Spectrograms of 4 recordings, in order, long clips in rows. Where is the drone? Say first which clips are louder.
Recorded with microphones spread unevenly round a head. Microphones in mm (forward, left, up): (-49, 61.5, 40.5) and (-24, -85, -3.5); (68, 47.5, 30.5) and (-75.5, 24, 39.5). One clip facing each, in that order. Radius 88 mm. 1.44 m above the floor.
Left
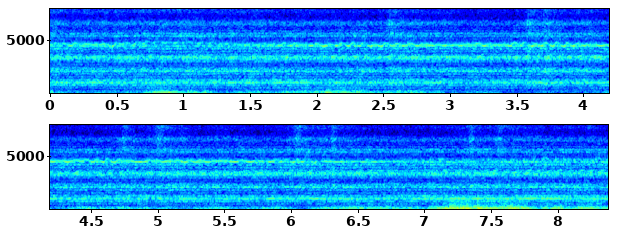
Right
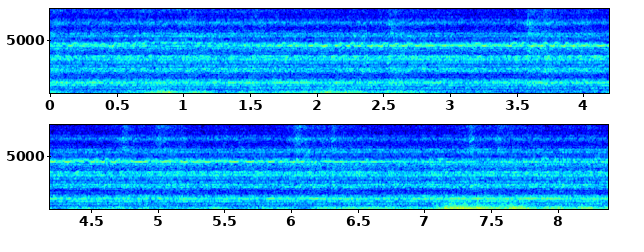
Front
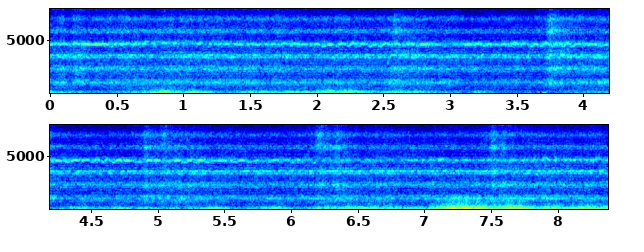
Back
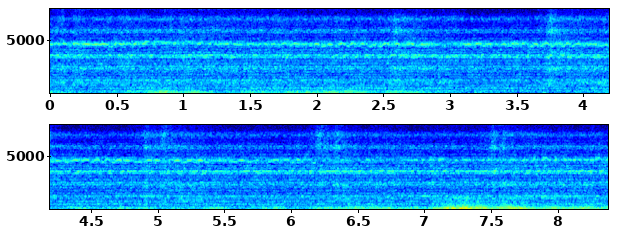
Right 1 dB, back 3 dB; 155° right.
